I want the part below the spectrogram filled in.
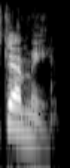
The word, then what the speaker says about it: Demme: It is Demme. Jonathan Demme is how they pronounce their name.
